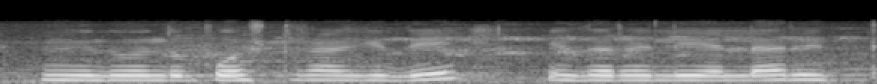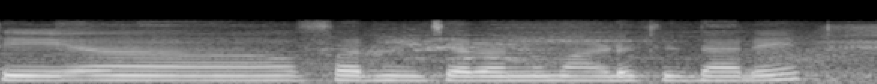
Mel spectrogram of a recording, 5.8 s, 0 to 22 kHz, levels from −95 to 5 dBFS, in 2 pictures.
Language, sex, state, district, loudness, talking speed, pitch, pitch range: Kannada, female, Karnataka, Bidar, -14 LUFS, 115 wpm, 215 Hz, 210-220 Hz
